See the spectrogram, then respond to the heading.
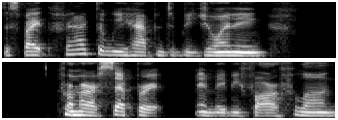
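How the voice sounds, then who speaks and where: A woman at medium pitch over a quiet background. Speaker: Buddhist teacher. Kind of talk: dharma talk. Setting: live stream. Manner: halting, with many fillers.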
